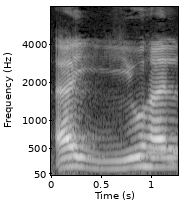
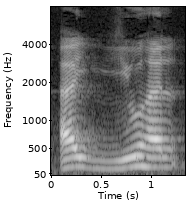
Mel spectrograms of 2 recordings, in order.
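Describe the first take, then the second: No difference in how they are said.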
